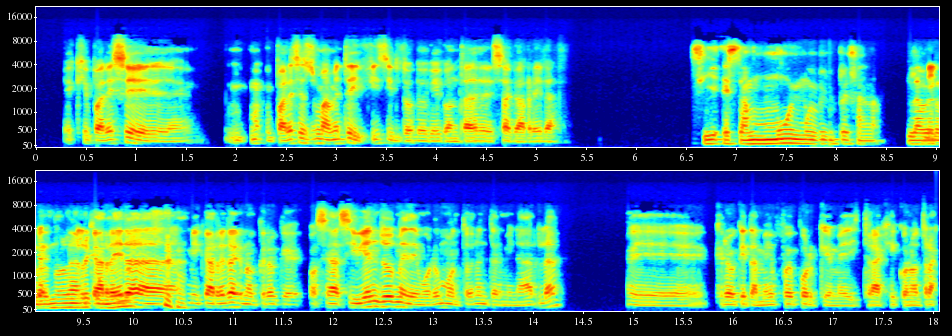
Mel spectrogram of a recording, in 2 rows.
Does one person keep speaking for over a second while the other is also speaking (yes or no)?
yes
